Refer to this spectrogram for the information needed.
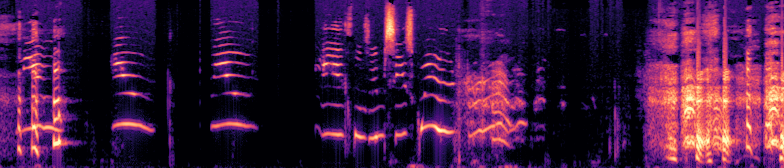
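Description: A kitten meows several times, clear: short, high, wavering cries spaced apart, ending in a rougher, noisier burst of sound.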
